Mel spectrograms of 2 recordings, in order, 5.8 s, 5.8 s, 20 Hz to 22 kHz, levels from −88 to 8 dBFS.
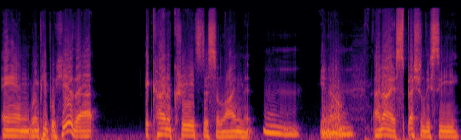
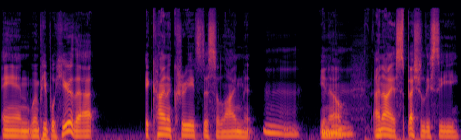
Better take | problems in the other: second | distortion; heavy; 22% of the sound clipped

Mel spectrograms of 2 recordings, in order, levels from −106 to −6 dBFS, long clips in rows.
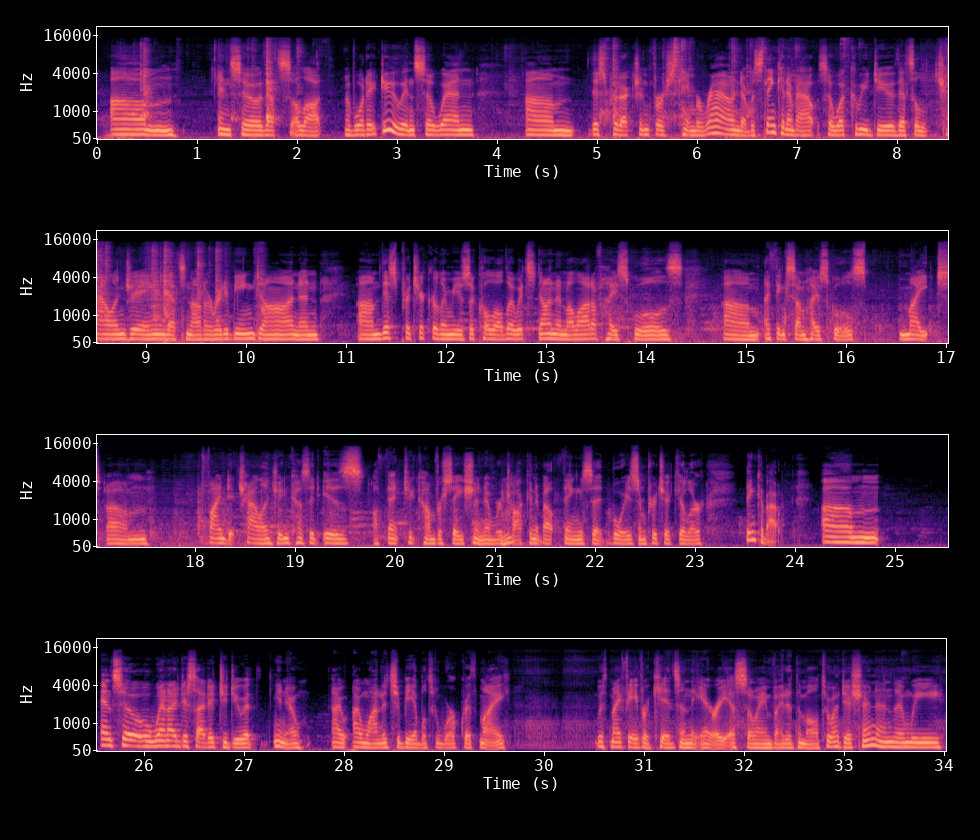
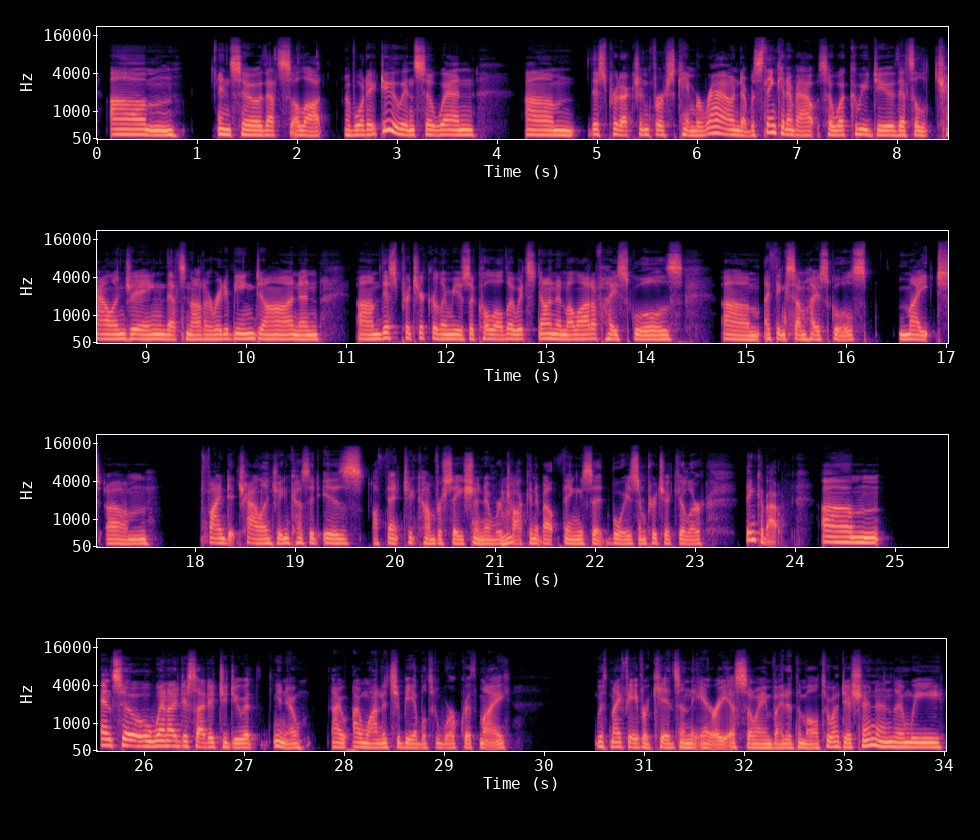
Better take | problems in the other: second | animal sounds; noticeable; throughout; 15 dB below the speech

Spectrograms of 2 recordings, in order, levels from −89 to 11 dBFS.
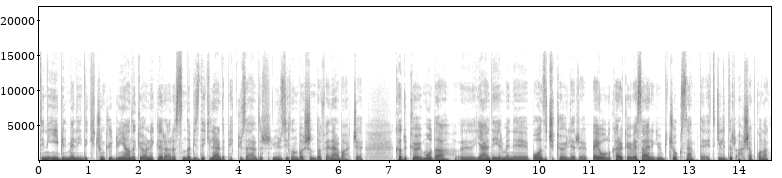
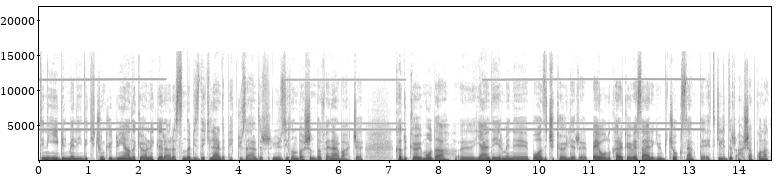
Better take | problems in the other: first | high-pitched whine; faint; until 2.5 s, from 5 to 7.5 s and from 9 to 13 s; 4.5 kHz, 20 dB below the speech

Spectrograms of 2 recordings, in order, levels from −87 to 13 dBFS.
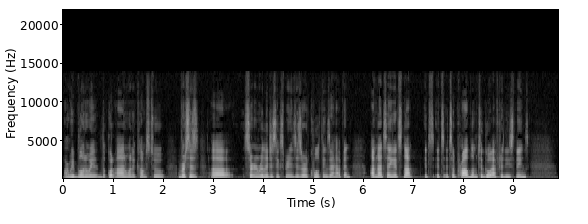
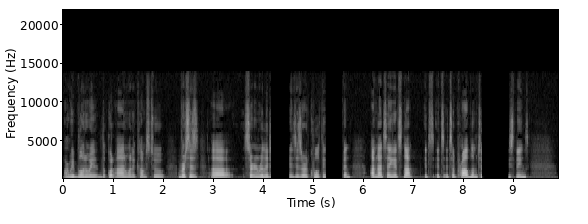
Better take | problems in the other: first | audio cutting out; at 4 s, at 5.5 s and at 8.5 s for 0.5 s

